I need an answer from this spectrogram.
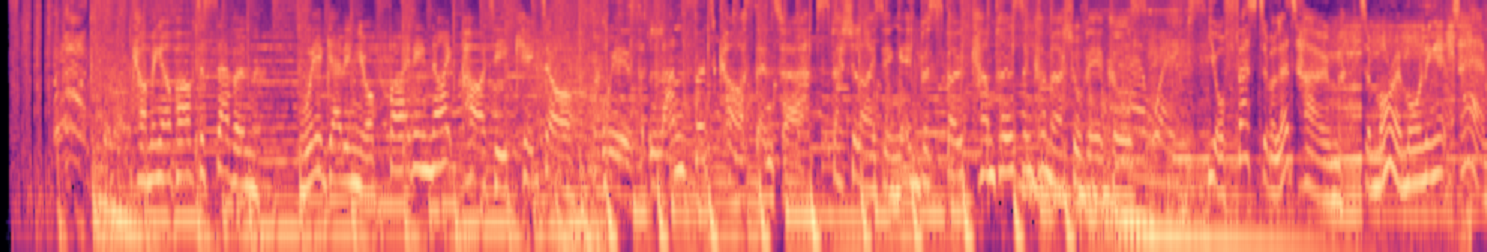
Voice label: radio imaging; radio sp imaging reel 2024

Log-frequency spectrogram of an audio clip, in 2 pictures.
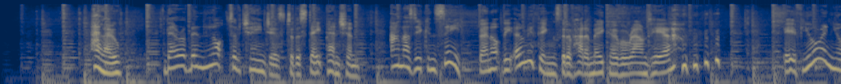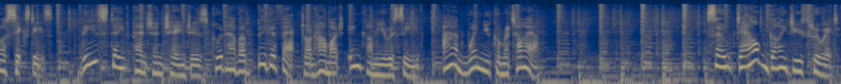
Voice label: corporate

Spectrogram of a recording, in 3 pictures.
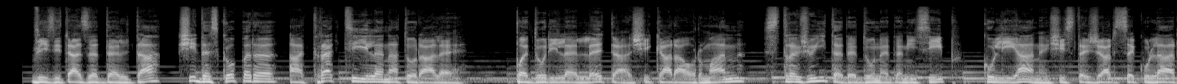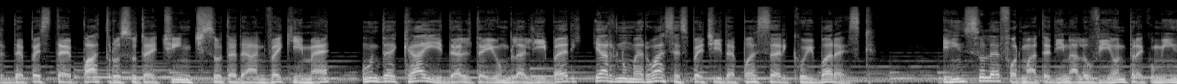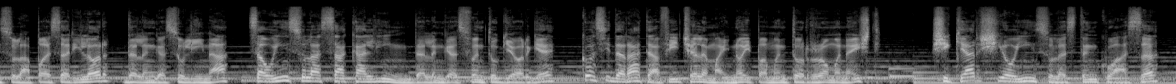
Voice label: romanian voice narration

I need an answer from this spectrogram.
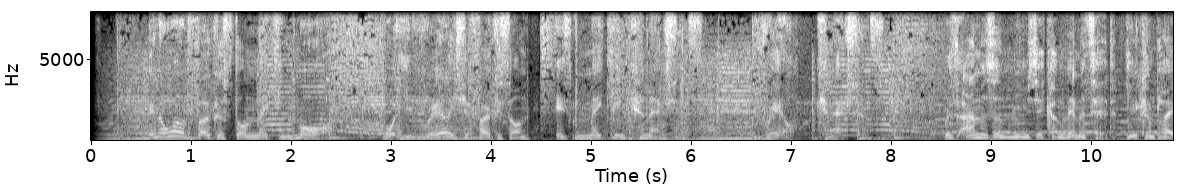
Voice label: commercials

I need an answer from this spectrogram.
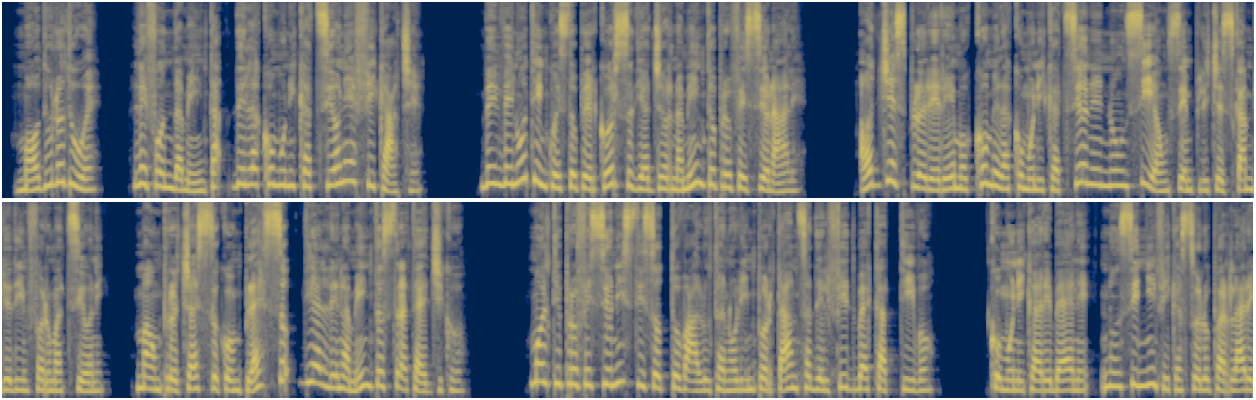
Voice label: italian elearning

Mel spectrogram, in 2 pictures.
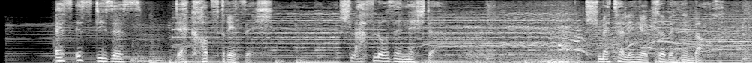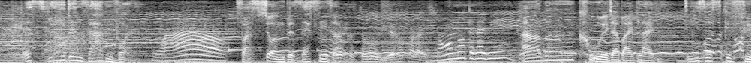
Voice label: german voice commercial

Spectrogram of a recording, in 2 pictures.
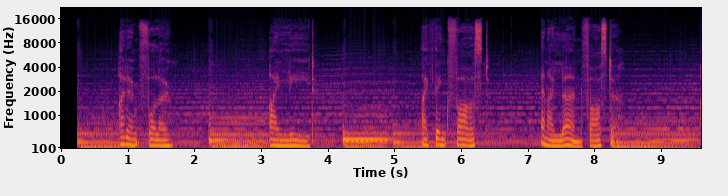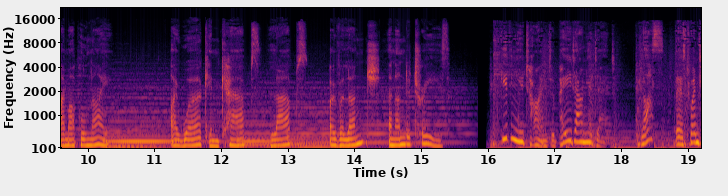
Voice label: commercial

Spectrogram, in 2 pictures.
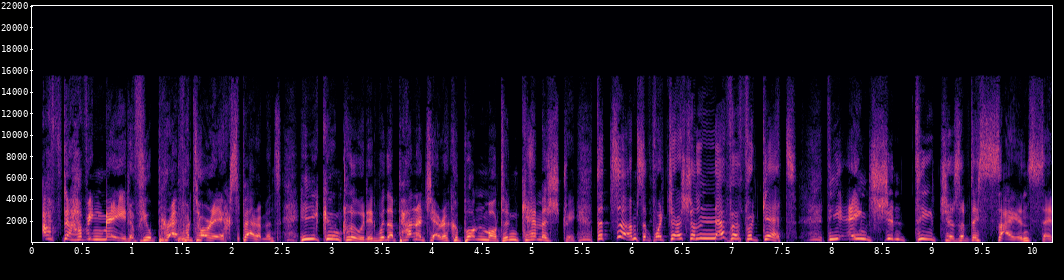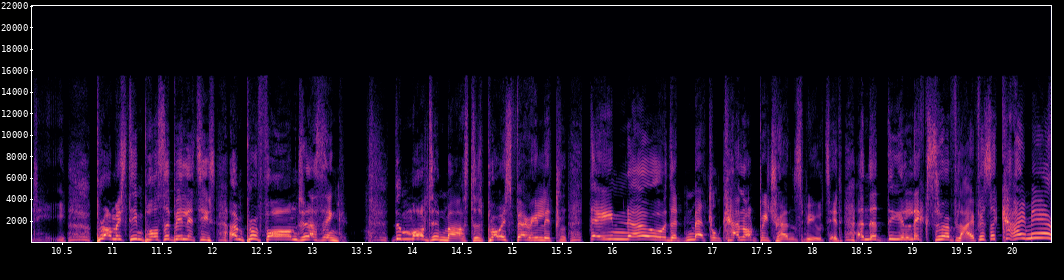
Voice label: mad scientist, Northern Voice Over

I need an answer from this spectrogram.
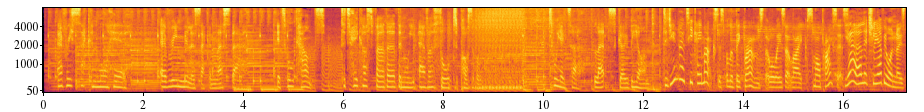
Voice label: commercial

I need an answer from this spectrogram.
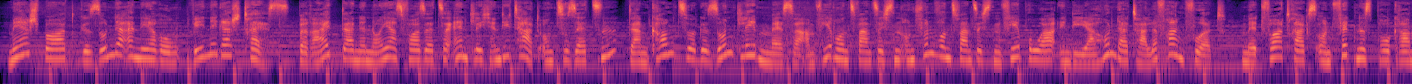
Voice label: german voice commercial

